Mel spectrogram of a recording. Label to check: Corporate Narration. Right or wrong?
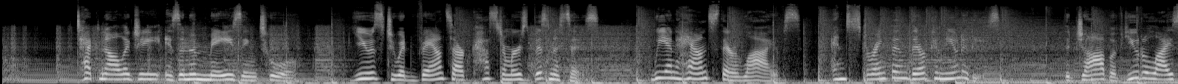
Right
